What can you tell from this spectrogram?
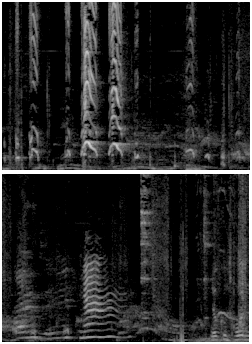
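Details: Four-week-old Cocker Spaniel puppies cry with high, wavering squeaks and whines while a person talks nearby.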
